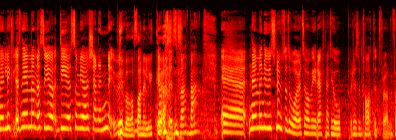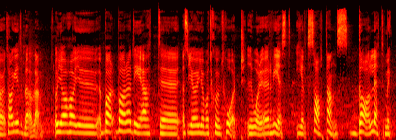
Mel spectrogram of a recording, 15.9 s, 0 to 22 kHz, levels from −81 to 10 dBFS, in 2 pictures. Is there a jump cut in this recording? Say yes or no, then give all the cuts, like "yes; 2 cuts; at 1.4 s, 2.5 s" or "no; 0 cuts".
no; 0 cuts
